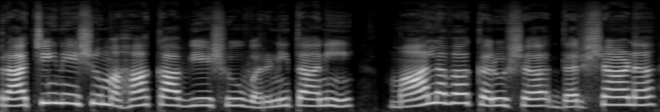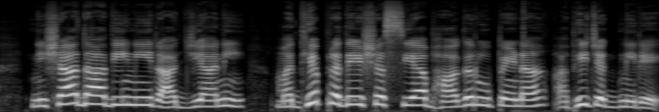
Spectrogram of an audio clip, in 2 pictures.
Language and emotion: Sanskrit, neutral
